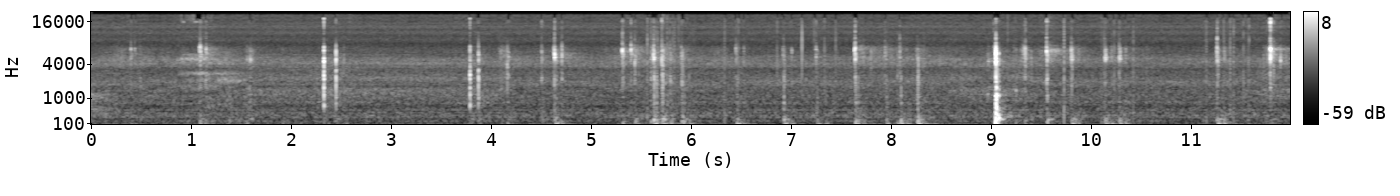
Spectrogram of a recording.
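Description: Fast, steady typing on a computer keyboard while editing text in PowerPoint, close and clear, with scattered sharper key clicks in an irregular rhythm and no voices.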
